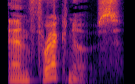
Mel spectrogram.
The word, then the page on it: anthracnose: British English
